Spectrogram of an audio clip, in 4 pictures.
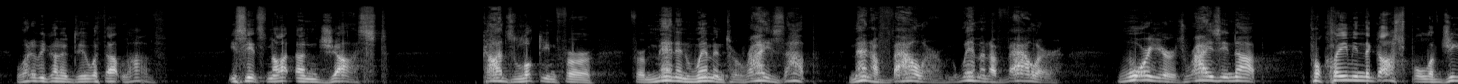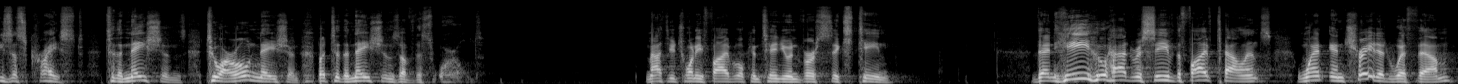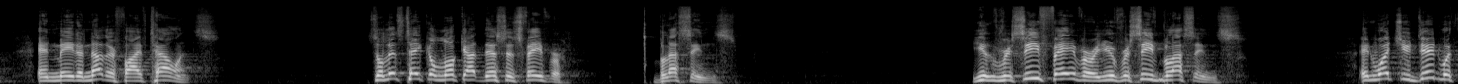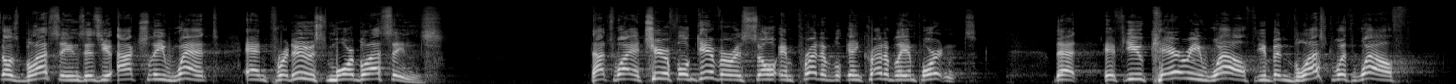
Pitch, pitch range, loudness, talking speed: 190 Hz, 145-220 Hz, -18 LUFS, 130 wpm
